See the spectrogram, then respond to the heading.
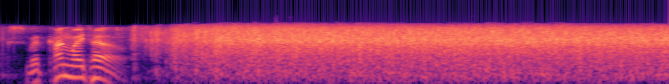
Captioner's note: audience applauding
